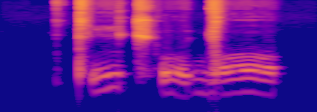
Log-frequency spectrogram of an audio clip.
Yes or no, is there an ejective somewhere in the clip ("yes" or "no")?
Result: yes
